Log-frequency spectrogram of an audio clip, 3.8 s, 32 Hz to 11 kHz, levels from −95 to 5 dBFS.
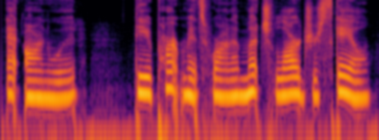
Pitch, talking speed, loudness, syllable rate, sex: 210 Hz, 160 wpm, -18 LUFS, 5.3 syllables/s, female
